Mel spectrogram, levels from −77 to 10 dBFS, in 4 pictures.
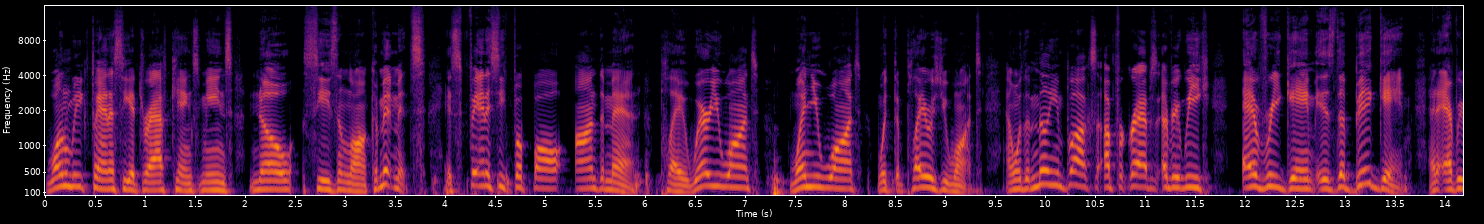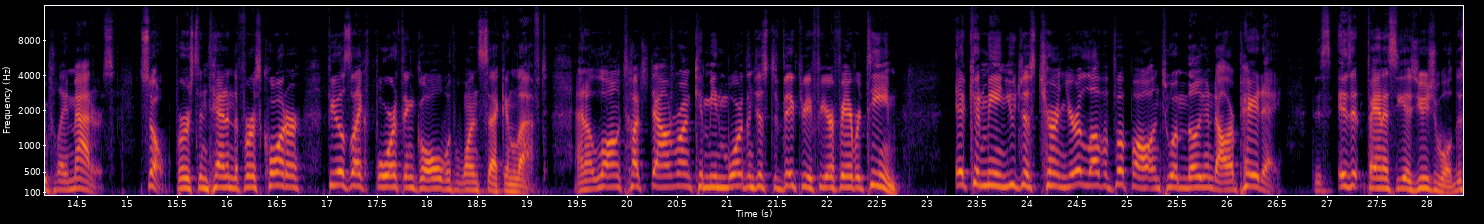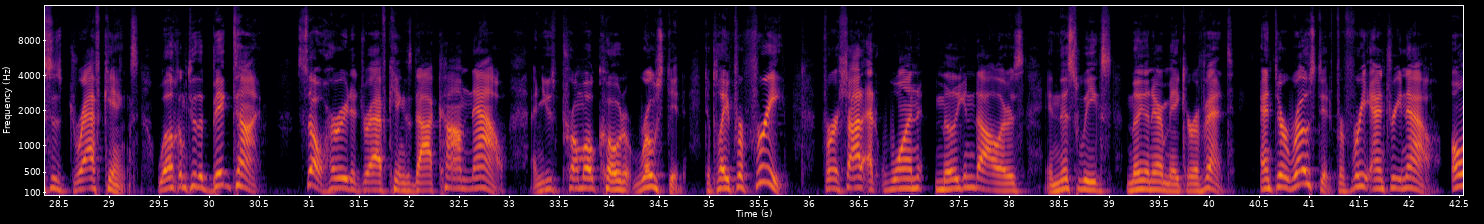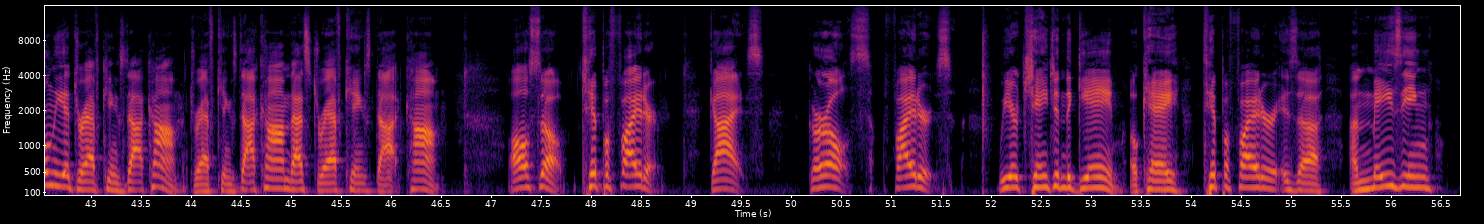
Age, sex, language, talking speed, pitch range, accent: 20-39, male, English, 170 wpm, 155-215 Hz, American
